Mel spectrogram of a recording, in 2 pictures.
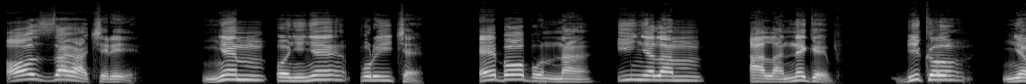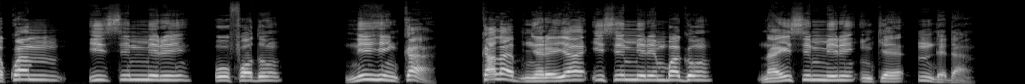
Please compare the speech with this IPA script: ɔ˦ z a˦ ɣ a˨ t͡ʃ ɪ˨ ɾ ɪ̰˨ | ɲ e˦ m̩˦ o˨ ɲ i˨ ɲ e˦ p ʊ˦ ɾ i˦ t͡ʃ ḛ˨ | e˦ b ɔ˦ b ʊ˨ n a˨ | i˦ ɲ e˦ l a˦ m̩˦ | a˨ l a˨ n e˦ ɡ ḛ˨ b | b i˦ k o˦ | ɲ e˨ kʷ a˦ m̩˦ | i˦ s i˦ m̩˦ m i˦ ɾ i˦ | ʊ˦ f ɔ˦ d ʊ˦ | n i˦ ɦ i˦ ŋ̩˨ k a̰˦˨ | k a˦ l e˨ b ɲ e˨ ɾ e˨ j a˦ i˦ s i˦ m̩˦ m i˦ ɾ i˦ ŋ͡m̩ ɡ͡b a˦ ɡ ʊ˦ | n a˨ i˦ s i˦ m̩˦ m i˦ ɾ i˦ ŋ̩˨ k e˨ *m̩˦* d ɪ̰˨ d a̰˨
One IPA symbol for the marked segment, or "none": n̩˦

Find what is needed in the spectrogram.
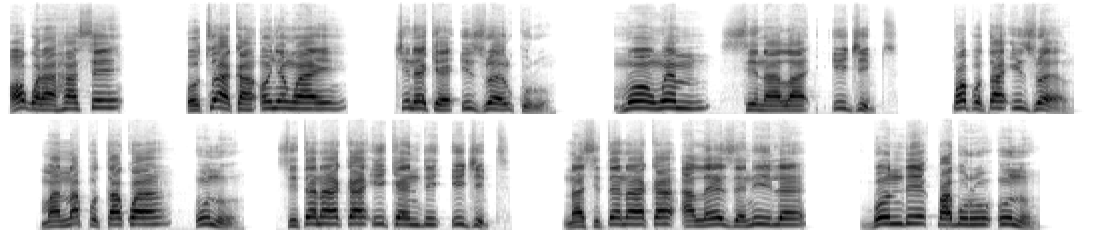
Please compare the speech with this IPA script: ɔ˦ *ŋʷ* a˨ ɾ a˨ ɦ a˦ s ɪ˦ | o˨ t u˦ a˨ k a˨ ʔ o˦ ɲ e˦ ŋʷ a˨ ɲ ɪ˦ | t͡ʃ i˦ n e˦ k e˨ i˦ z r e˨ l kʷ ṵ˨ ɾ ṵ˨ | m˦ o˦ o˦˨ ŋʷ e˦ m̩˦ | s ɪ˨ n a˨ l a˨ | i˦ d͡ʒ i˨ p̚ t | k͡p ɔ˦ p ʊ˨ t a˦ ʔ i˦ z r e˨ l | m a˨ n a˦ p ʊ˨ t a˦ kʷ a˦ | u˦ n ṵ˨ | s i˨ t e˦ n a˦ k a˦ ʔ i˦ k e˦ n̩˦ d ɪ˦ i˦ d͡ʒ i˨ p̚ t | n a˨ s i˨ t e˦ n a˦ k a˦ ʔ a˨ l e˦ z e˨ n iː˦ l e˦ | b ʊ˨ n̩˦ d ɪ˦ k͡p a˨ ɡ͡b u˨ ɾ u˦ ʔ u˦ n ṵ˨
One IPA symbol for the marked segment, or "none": ɡʷ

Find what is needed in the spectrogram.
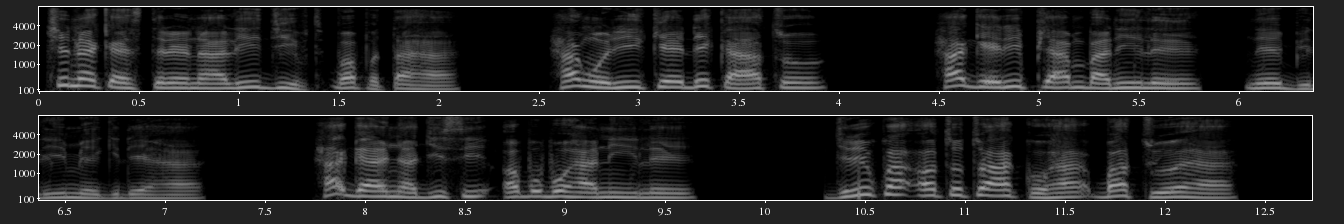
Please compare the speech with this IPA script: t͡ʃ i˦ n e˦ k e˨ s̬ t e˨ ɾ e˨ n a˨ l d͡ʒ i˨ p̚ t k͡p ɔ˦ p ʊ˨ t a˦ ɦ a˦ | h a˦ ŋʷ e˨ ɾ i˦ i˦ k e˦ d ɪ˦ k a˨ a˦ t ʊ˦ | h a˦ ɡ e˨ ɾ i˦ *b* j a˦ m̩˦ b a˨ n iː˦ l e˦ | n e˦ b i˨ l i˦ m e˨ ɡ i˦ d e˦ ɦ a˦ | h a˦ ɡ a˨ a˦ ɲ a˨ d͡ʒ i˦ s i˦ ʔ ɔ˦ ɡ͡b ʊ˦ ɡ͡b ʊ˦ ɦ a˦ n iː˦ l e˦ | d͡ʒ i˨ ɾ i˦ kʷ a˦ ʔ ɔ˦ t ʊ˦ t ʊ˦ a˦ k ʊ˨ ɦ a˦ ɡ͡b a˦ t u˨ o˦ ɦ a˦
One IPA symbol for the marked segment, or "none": p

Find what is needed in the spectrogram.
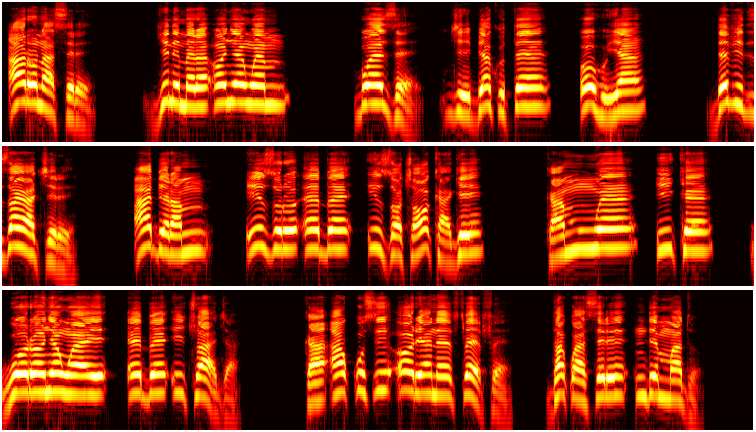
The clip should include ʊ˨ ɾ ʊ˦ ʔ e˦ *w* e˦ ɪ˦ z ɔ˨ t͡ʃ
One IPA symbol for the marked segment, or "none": b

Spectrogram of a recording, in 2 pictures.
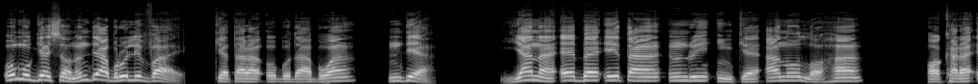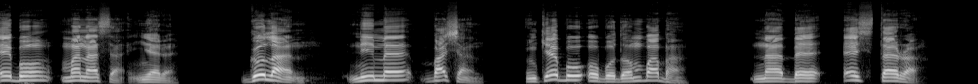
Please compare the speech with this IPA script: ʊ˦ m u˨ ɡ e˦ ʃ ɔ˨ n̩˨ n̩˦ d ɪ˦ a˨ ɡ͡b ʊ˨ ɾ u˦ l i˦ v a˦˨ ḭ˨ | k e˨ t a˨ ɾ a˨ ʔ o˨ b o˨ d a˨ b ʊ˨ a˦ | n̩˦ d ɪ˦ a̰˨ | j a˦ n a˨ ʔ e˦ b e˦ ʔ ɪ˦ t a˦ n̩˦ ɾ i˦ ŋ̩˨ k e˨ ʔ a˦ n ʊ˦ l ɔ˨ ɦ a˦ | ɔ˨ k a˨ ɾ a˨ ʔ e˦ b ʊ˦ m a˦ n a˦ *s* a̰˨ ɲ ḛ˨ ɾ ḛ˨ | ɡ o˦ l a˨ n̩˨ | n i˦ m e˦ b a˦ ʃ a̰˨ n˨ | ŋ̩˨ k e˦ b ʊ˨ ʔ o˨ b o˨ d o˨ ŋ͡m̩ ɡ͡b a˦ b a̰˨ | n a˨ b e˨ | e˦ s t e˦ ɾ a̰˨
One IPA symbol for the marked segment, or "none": s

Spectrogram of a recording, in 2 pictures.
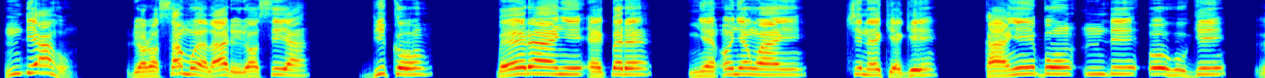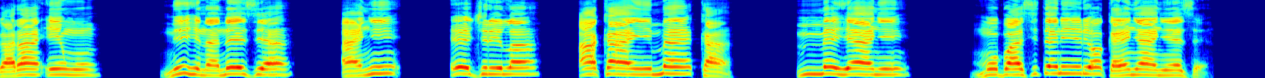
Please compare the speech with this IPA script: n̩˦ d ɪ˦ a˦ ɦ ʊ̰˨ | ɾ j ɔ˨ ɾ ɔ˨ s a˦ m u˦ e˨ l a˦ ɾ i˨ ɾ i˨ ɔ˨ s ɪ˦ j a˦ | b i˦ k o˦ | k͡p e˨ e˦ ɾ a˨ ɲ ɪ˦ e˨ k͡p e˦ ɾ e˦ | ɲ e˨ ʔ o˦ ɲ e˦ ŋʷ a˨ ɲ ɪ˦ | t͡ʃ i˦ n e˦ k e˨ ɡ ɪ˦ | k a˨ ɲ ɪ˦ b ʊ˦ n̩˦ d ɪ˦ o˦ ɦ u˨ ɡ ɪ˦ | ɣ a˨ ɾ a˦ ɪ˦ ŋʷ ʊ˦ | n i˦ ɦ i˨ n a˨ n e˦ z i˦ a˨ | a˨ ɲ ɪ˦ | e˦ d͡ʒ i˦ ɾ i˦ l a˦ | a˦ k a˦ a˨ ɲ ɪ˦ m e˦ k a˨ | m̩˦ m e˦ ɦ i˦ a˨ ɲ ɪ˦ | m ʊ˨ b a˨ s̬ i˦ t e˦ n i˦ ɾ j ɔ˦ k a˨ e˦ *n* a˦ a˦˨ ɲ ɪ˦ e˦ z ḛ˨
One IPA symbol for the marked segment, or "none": ɲ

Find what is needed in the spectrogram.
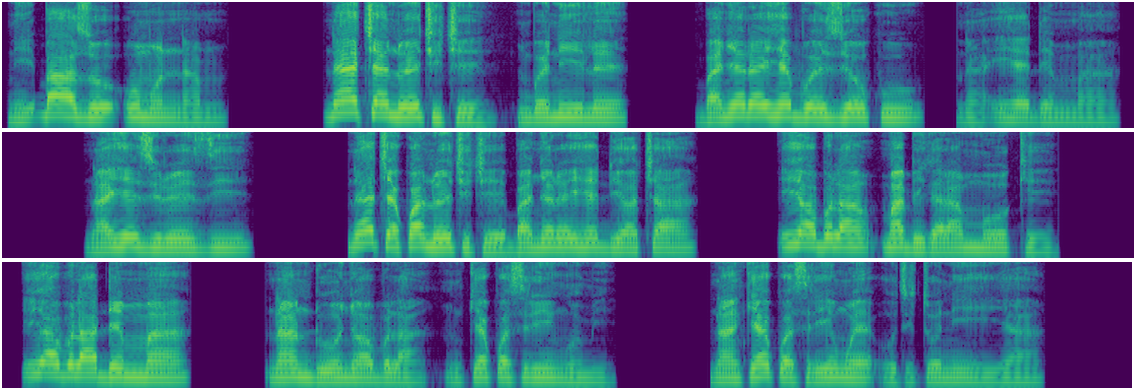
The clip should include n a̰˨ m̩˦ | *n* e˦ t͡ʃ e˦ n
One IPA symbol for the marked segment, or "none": n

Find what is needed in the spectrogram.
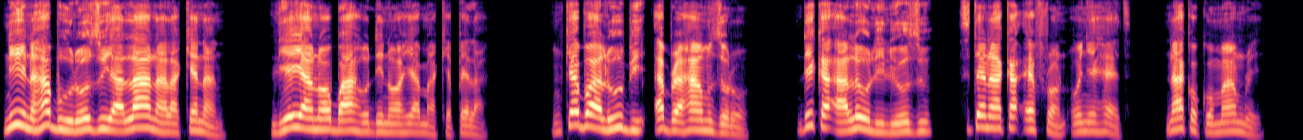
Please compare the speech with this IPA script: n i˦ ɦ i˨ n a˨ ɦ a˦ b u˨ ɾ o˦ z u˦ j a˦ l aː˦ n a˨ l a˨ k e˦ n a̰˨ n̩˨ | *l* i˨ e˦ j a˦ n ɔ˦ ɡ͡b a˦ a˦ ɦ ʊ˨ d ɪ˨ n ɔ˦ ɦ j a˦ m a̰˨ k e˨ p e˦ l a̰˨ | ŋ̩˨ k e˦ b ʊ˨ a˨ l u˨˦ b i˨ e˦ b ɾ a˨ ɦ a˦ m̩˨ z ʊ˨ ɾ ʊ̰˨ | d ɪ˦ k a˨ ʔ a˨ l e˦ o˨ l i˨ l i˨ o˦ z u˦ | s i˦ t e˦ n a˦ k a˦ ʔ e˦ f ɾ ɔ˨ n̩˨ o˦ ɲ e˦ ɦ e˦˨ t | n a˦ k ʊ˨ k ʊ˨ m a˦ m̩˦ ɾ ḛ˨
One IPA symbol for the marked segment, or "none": l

